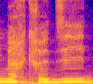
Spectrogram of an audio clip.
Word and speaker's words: mercredi: That's a long one, and it's a hard one because there's lots of R's in it.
